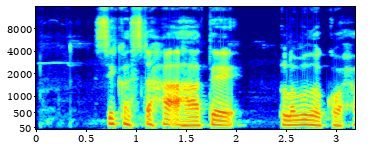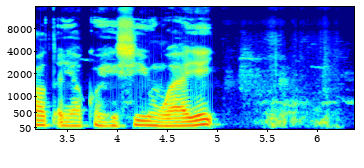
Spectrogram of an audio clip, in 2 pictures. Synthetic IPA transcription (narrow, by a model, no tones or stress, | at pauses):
sɪkʰɐst̪ʰɐhɐʔɐ̰ɦaːt̪ʰɛː | lɐβɐðɐkʰɔːħɔːd̪ɐ̰jaːkʰʊɦɛʃiːnwaːjɛj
